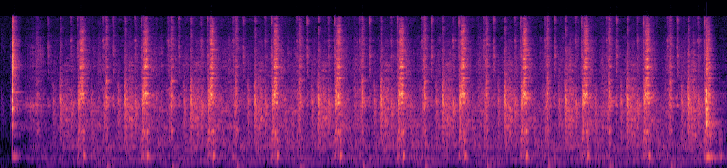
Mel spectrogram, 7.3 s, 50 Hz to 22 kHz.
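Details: Super 12 hydro small engine, cold start after sitting, possibly never fueled; owner suspects empty tank or needs more throttle. Slow even cranking about 1.5 pulses per second, never catches: cranks but won't start, cause unclear.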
